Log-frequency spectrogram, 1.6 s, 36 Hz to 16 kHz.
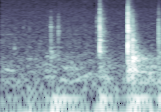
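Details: AR-15 buttstock fully extended and wobbled: four sharp plastic clacks from play between stock and buffer tube; snugging added screws eliminated the rattle.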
